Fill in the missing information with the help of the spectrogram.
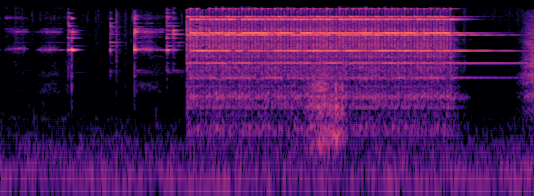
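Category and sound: household object, telephone ringing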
